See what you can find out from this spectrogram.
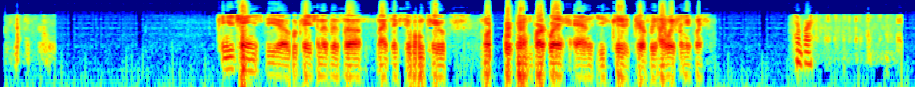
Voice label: Phoenix PD, scanner; ThompsonPeakHigh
